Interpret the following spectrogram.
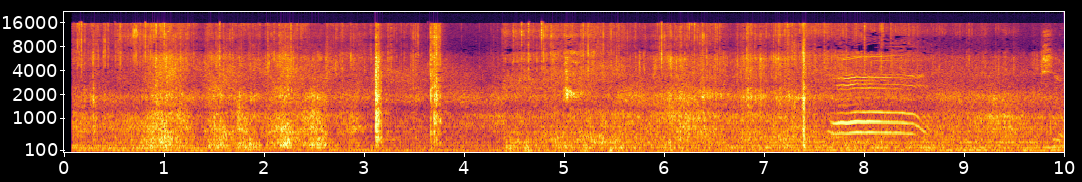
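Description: Skateboard wheels rolling on asphalt, with three sharp clacks of the board against the pavement, two close together about three seconds in and one about seven seconds in. Soon after the last clack comes a brief held tone that dips at its end.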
